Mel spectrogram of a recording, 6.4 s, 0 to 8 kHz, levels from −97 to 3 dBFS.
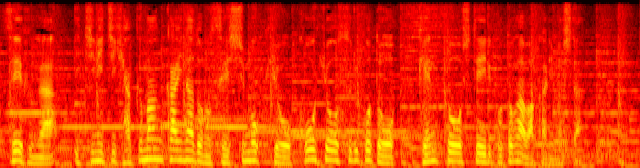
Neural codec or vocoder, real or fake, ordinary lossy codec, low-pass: none; real; none; 7.2 kHz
